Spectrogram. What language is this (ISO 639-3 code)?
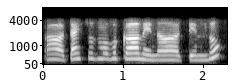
kas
